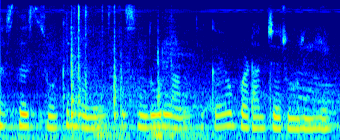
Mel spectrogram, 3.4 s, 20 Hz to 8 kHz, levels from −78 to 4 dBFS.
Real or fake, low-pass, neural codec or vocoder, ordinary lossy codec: real; 7.2 kHz; none; none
